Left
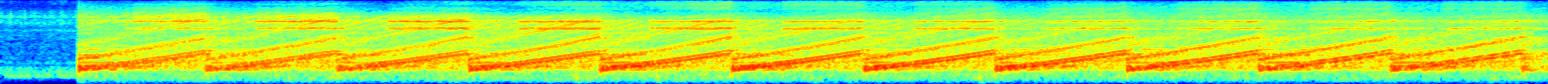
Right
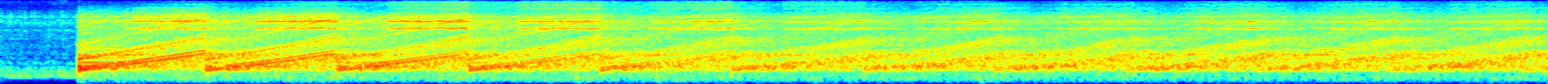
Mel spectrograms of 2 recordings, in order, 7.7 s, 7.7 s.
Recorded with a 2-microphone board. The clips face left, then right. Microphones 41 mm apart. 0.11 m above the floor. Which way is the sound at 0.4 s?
15° right (ahead or behind).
